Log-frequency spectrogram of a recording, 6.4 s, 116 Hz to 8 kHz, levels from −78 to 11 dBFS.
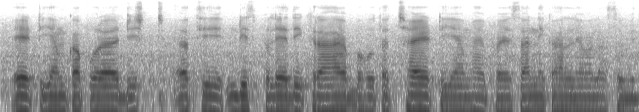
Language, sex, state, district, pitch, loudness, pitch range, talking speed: Hindi, male, Chhattisgarh, Balrampur, 105 Hz, -17 LUFS, 100-105 Hz, 150 wpm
